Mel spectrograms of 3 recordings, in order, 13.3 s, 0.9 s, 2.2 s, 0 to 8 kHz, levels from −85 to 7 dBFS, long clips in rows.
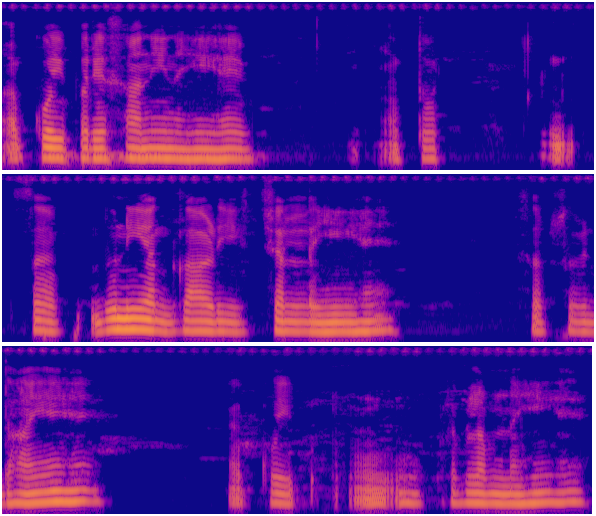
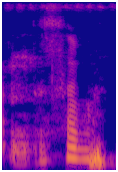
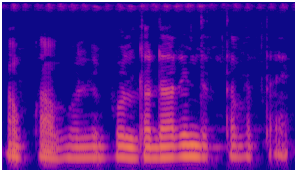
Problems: constant background noise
